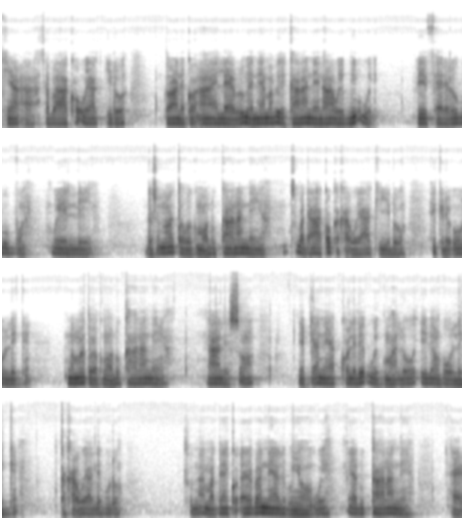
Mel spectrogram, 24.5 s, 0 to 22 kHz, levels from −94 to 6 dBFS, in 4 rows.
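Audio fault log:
throughout: low-bitrate audio saved at a high bitrate. The file is a high-bitrate MP3, but it was likely made from an earlier low-bitrate encode, perhaps something near 32 kbit/s HE-AAC. The second encoder could only preserve what reached it, so the top of the spectrum stays empty, with nothing above 16.2 kHz. The artefacts of the first encode carry through the speech, and the larger file adds no detail back.
0.00–13.28 s: channel delay (comb filtering). One channel arrives a few samples behind the other, which fits a delay of about four samples, well under a tenth of a millisecond. Once the two are summed to mono, the speech content shared by both partly cancels at regularly spaced frequencies, with the first notch around 7 kHz. That fixed gap in the upper range makes the speech sound hollow until the delay ends.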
